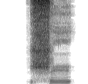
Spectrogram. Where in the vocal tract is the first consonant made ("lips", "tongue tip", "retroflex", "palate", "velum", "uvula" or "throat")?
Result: retroflex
